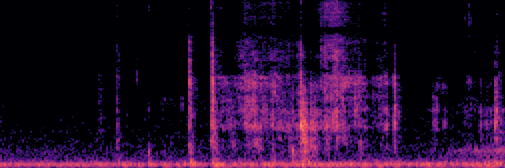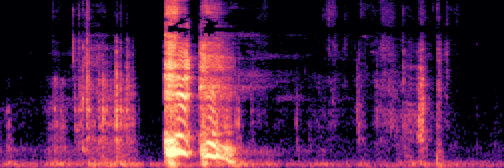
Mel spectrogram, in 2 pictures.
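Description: A woman clears her throat once, sharply, about seven seconds in. Before it come faint clicks and rustles of paper being handled on a paper trimmer.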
